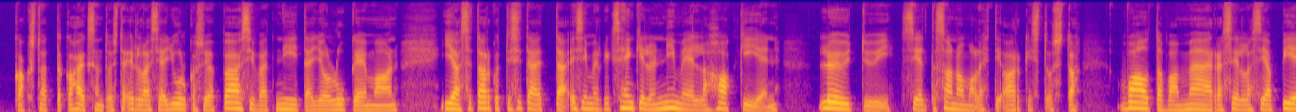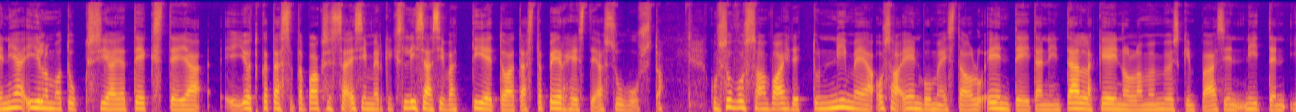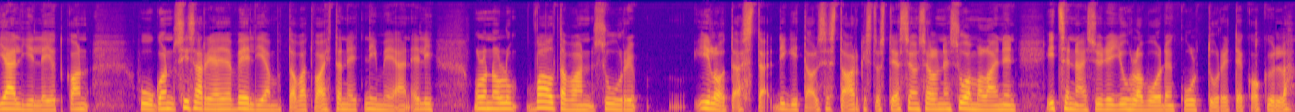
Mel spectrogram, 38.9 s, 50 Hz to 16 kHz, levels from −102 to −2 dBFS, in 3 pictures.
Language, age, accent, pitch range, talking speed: Finnish, 30-49, native, 150-180 Hz, 130 wpm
